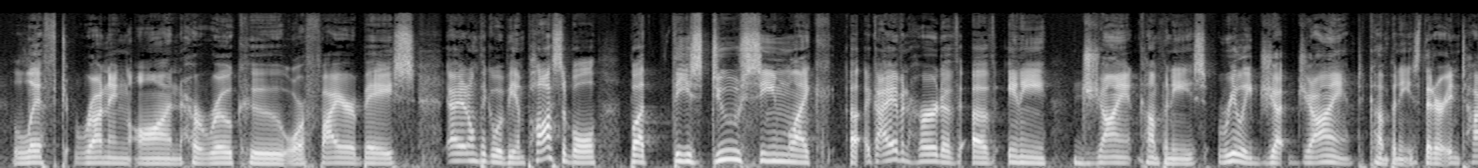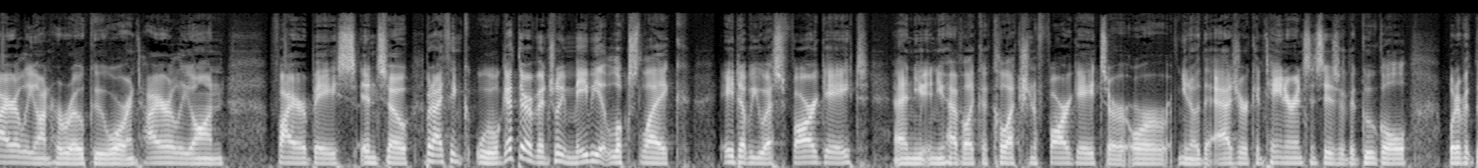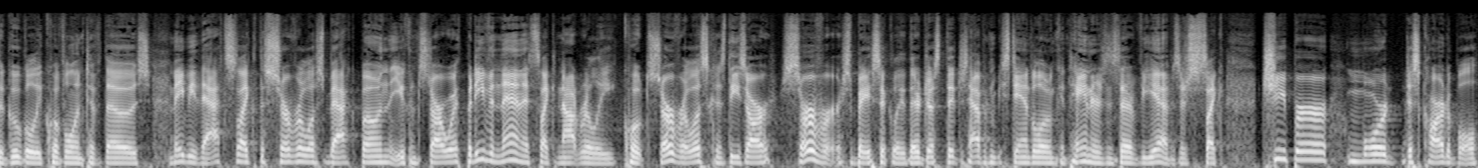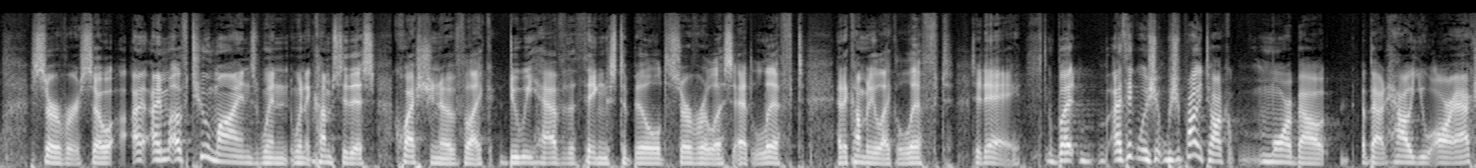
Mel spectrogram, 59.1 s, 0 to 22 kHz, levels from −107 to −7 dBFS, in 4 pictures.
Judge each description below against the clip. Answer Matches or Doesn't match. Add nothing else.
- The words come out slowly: Doesn't match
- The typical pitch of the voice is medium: Doesn't match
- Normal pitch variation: Matches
